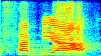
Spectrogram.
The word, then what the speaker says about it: sabiá: sábia na primeira sílaba onde vem a sílaba tônica na palavra sabiá na última o som dela é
